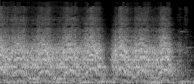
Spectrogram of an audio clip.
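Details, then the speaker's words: Dodge A100 with a 440 big block, cranking on a weak battery through the ballast resistor: labouring crank that briefly stalls then grinds on, kicking back from too much ignition timing advance. Starter kickback from excessive ignition advance. "too much Ting did you hear it kick back yeah it stopped for a moment"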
